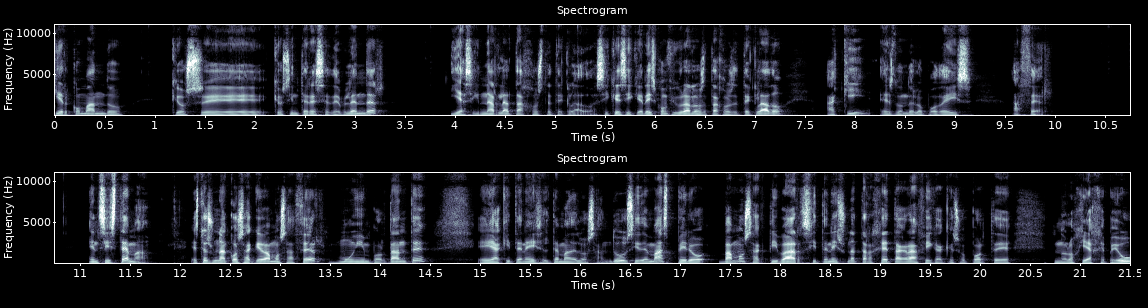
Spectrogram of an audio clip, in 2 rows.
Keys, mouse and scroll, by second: 0.8 click, 1.9-2.4 scroll down 1, 2.4-3.6 scroll up 1, 3.6 click, 8.0 click, 10.3 scroll up 1, 10.4 click.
